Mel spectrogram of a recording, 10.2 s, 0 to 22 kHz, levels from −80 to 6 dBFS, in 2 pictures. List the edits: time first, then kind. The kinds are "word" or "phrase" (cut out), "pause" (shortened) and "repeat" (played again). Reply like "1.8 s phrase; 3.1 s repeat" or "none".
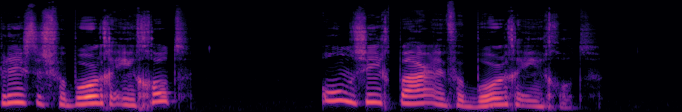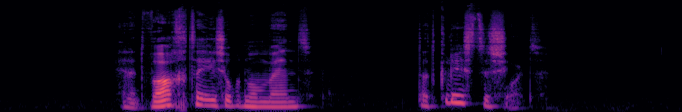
8.9 s word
